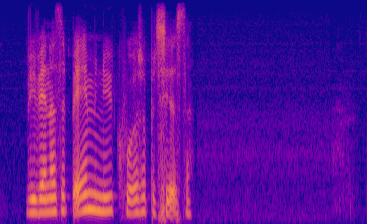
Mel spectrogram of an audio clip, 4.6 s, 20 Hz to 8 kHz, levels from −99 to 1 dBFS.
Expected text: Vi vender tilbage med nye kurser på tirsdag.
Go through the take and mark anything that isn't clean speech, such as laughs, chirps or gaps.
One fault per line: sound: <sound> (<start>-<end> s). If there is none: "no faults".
no faults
